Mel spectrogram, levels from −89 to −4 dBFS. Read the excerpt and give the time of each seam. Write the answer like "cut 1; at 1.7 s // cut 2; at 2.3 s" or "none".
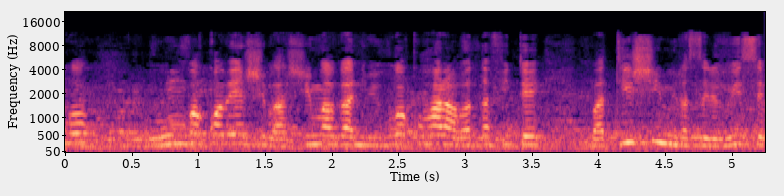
none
